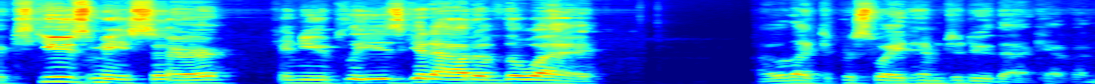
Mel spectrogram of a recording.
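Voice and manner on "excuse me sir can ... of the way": very stern, strict, scolding big-sister voice. A player's character steps up to the Cyclops in big-sister mode, speaking very sternly. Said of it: "look at the Cyclops and very sternly say".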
